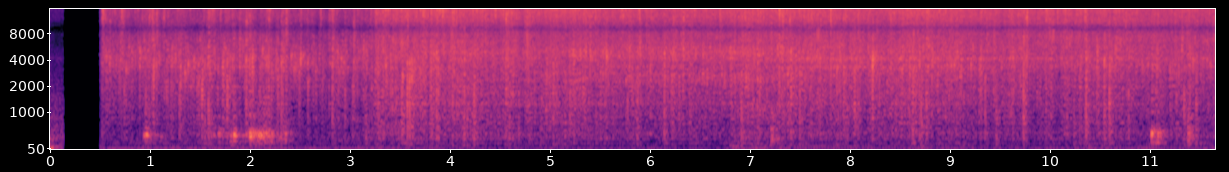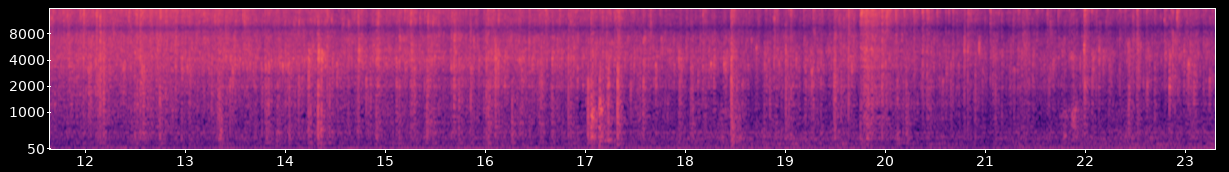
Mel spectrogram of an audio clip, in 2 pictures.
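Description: Curry leaves, dried red chillies and cumin sizzling while they dry-roast in a pan, a steady crackle over the whole stretch with occasional stirring scrapes and no talk.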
